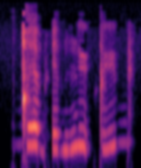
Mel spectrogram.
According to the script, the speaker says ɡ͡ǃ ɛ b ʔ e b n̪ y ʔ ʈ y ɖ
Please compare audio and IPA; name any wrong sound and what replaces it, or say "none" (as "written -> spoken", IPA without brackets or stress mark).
ɖ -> b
